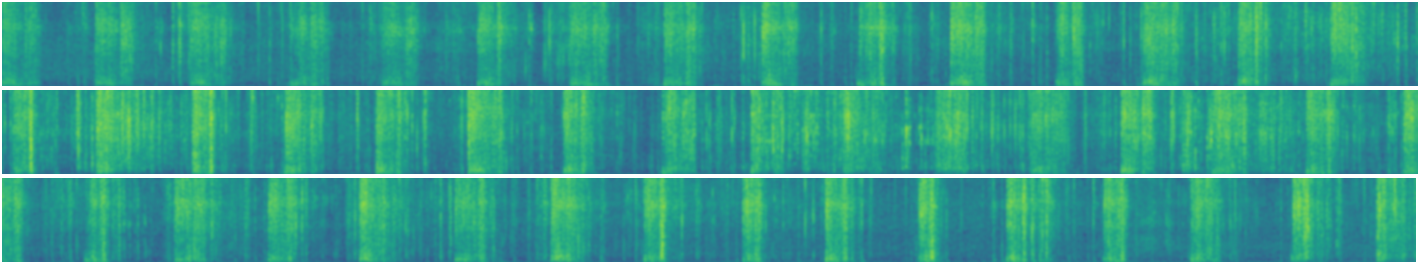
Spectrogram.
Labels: Is the person walking outdoors?
yes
